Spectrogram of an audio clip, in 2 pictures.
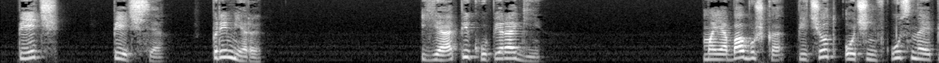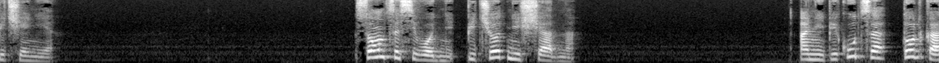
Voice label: pech examples, russian language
